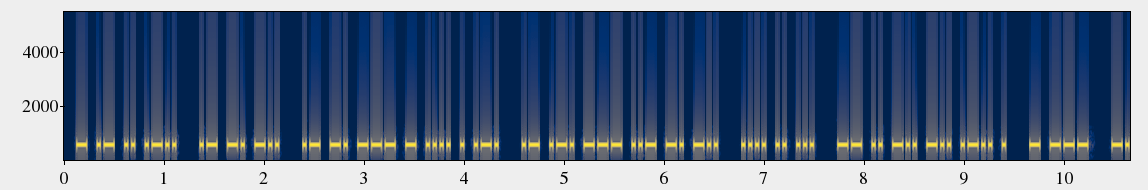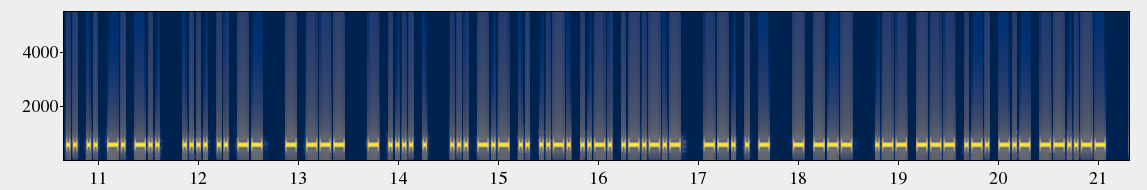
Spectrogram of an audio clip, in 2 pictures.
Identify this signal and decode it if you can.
Morse code, heard as a keyed tone, about 35 wpm, 600 Hz. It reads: TAIL AND ANOTHER AROUND HIS MIDDLE TO BIND HIM TO THE SKIFF. GET TO WORK,
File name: the old man and the sea 2 35wpm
